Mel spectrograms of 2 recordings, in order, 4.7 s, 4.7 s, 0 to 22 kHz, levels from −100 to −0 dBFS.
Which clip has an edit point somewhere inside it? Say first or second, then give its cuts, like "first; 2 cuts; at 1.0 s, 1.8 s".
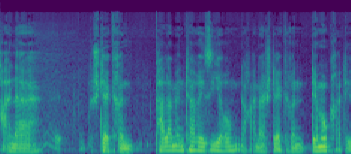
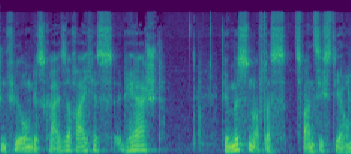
second; 3 cuts; at 1.7 s, 2.9 s, 3.4 s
